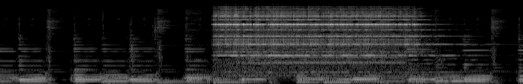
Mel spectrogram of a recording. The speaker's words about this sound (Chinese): 上课的铃声响了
